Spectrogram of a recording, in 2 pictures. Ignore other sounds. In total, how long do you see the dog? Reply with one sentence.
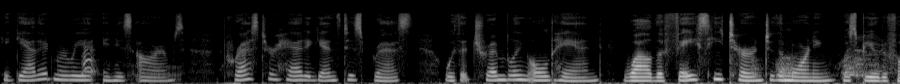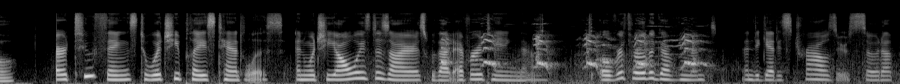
The dog can be heard for 5 seconds in total.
